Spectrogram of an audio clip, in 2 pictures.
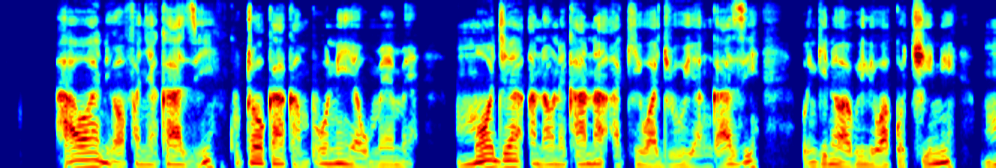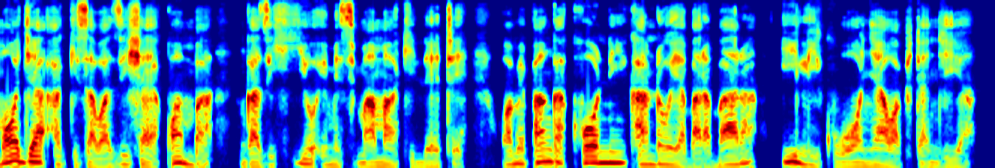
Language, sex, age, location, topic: Swahili, male, 25-35, Nairobi, government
